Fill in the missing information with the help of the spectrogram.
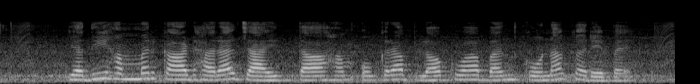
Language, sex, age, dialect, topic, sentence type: Maithili, female, 18-24, Southern/Standard, banking, question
